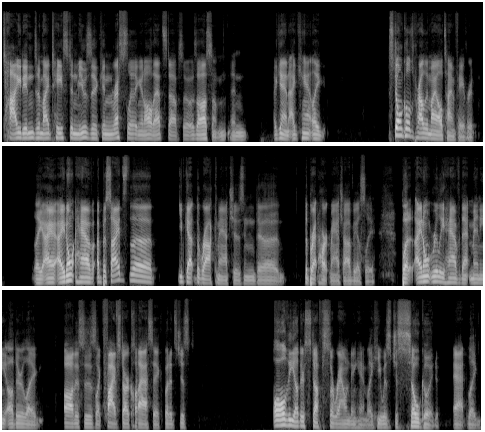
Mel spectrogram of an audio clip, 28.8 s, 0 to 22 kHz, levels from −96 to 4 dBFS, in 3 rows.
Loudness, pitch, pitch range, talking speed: -27 LUFS, 110 Hz, 95-130 Hz, 165 wpm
